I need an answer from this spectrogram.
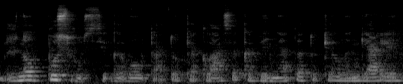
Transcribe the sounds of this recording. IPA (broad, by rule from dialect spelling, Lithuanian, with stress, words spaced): ʒʲɪˈnɐʊ ˈpʊsruːsʲiː ɡɐˈʋɐʊ tɑː ˈtoːkʲæː ˈklˠɑːsʲæː kɐbʲɪˈnʲæːtɑː toːˈkʲiɛ lˠɐŋʲˈɡʲæːlʲɛɪ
